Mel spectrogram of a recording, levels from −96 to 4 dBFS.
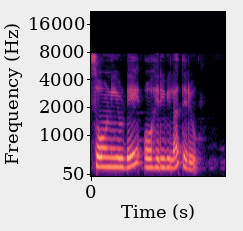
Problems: low volume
